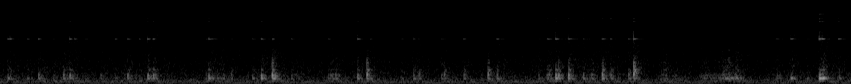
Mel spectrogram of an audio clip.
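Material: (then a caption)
Glass. A small, empty, clear glass jelly cup with a printed cartoon label, standing on a wooden table, is tapped and clicked with fingertips and fingernails around its sides and rim. The result is a quiet, irregular run of soft, dull taps and light clicks with a low-mid tone and almost no ring, over a faint steady high whine.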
